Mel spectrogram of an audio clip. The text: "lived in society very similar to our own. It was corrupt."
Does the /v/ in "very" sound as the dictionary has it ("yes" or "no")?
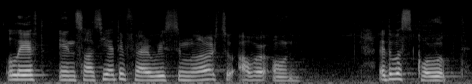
no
